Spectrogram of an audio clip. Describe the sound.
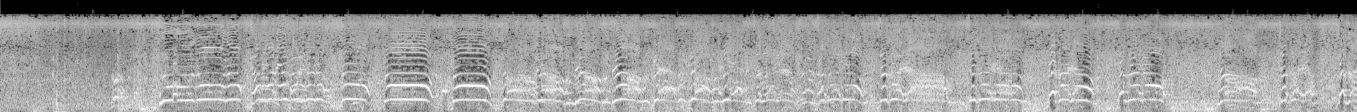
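A steady, loud roar of rushing floodwater pours through a wall that gives way under the water's force, while voices, including a man's, shout and yell in repeated agitated bursts over the torrent.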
